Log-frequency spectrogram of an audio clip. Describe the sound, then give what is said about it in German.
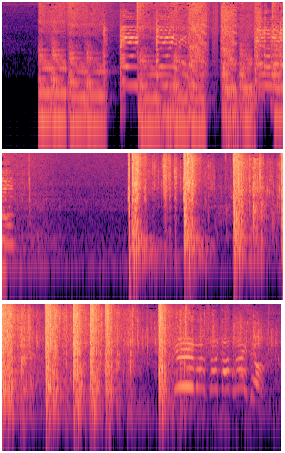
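Soldiers fire weapons at a military training area in Brandenburg, Germany: many sharp, loud reports crack in an irregular series after a dense, loud opening stretch of noise. “Truppenübungsplatz Lenin in Brandenburg. Soldatinnen und Soldaten an der Waffe.”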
